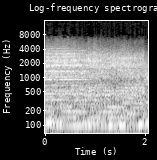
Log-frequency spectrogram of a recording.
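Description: Steady drone of propeller aircraft engines in flight.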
